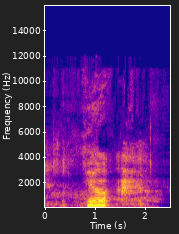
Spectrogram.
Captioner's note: none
